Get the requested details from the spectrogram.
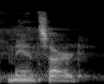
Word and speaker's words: Mansard: Mansard.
